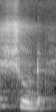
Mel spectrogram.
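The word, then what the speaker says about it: should: और आखिरी में ऐसे इंटेंशंस इंटेंशंस इंटेंशंस इंटेंशंस का मतलब होता है इरादे एस एच ओ यू एल डी इसे पढ़ते हैं शुड यहां पे जो हमारा एल है वो साइलेंट रहेगा शुड का मतलब होता है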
